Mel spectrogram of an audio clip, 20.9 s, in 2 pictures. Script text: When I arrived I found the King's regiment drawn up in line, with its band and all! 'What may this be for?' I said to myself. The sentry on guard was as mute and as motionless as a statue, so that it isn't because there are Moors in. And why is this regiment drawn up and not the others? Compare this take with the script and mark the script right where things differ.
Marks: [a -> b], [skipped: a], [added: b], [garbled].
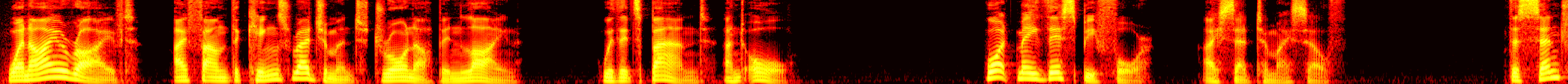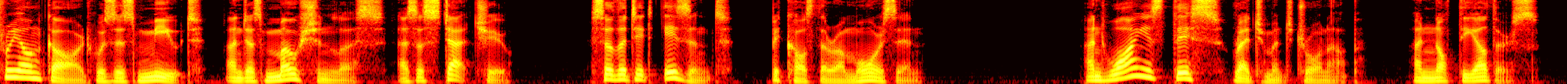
When I arrived I found the King's regiment drawn up in line, with its band and all! 'What may this be for?' I said to myself. The sentry on guard was as mute and as motionless as a statue, so that it isn't because there are Moors in. And why is this regiment drawn up and not the others?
